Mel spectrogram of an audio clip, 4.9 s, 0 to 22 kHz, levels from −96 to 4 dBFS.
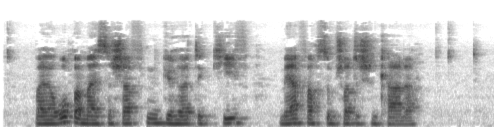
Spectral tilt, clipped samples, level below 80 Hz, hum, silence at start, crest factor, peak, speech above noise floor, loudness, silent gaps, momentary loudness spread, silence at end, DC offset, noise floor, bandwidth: -4 dB/octave; under 0.1%; -58 dBFS; none; 0.05 s; 20 dB; -2 dBFS; 21 dB; -20 LUFS; none; 13 LU; 0.15 s; under 0.1%; -43 dBFS; 11.5 kHz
